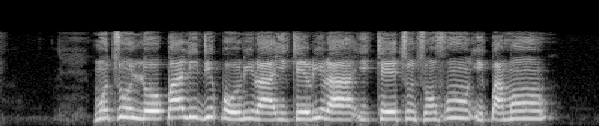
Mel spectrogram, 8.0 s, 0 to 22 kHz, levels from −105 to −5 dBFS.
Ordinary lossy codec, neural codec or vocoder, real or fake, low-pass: none; none; real; none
